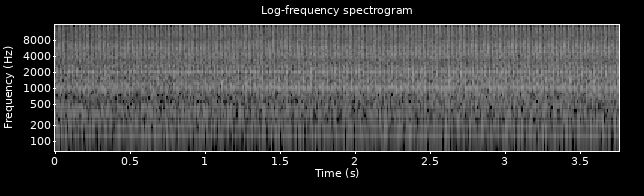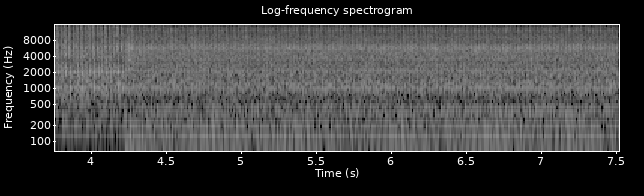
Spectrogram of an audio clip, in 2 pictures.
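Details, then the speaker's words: Land Cruiser 80 Series 1HD-FT diesel, first start after swapping tired stock turbo for a used G-Turbo: steady clattering idle, no abnormal turbo whistle or scraping, no blue smoke; healthy. "there is no abnormal sound on the turbocharger. It also doesn't smoke blue, so actually I'm pretty happy."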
